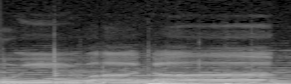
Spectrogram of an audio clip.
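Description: Instrumental interlude of a ghazal: a melody instrument plays sliding phrases over tabla, with deep bass-drum strokes from the tabla.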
